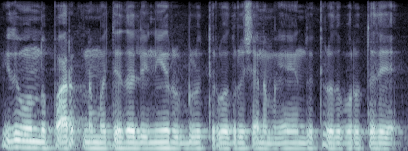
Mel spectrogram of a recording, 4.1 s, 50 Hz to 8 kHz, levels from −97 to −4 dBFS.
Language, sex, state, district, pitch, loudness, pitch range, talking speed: Kannada, male, Karnataka, Koppal, 110 Hz, -18 LUFS, 110-115 Hz, 145 wpm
